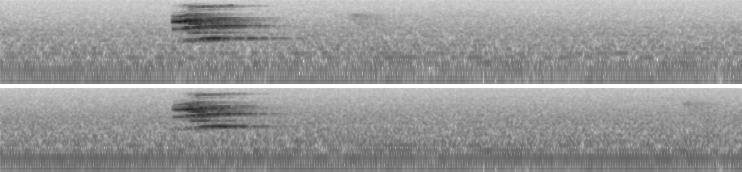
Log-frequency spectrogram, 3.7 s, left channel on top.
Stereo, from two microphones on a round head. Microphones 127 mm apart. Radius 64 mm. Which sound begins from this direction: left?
A cat meowing, at 0.9 s.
